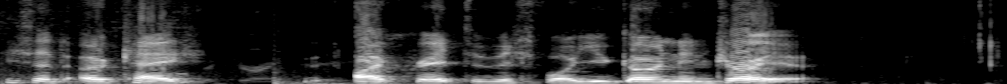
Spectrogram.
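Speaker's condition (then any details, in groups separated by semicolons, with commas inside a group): Cerebral palsy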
